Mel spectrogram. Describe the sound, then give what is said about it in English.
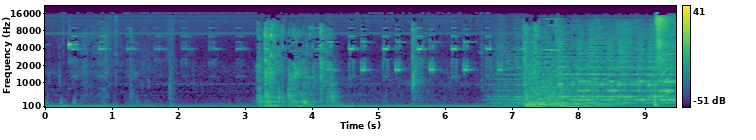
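A home burglar alarm's high electronic beeps pulse in a steady rhythm, broken by noisy bursts, before a louder, dense musical passage, a song from a film, swells in and blends with the alarm tones toward the end. “she's mixed her burglar alarm noise with the actual song from Robin Hood”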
